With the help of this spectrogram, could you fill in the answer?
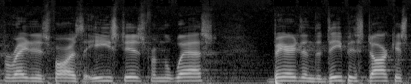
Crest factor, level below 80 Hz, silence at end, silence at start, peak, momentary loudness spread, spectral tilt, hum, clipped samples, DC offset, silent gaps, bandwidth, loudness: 16 dB; -40 dBFS; 0 s; 0 s; -6 dBFS; 6 LU; -4.5 dB/octave; none; under 0.1%; 0.4%; none; over 20 kHz; -23 LUFS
